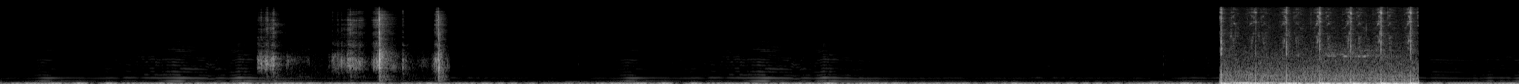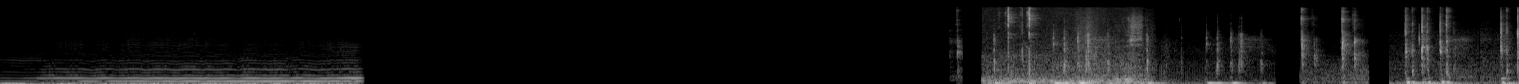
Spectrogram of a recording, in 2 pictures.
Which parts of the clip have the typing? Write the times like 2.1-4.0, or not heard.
24.8-30.3.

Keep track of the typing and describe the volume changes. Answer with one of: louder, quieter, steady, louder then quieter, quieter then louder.
quieter then louder.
